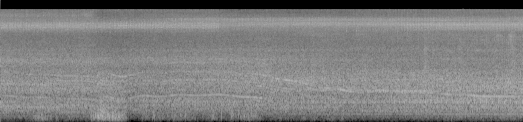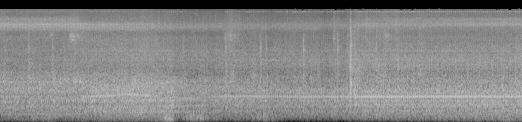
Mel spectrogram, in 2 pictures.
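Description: Tyres roll slowly on a wet road.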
